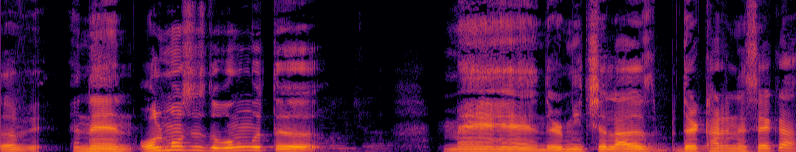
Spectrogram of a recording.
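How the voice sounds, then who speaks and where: A man with an American accent has a normal speaking voice, fairly high in pitch with ordinary pitch variation. He talks at a fairly slow pace with big swings in loudness. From Fort Worth, Texas. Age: 20s. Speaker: photographer and videographer. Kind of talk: casual podcast chat. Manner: casual slangy, says bro often.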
